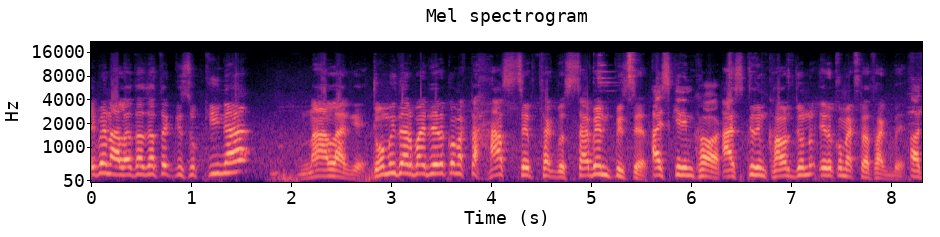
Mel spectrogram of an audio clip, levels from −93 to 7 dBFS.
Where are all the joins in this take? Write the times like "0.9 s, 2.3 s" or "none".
2.7 s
